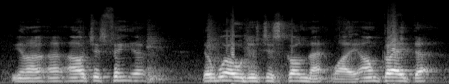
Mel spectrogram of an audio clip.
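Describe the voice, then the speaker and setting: Speaking in a Cockney accent, a man with a fairly high pitch and a dark, mellow tone keeps a moderate pace. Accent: East London Cockney. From London, Walthamstow (east London). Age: 70s. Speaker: retired boxer and former pub landlord. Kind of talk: casual interview chat.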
